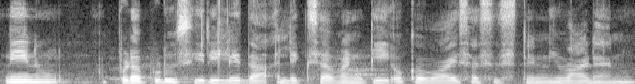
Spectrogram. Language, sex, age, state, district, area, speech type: Telugu, female, 18-30, Telangana, Adilabad, urban, spontaneous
